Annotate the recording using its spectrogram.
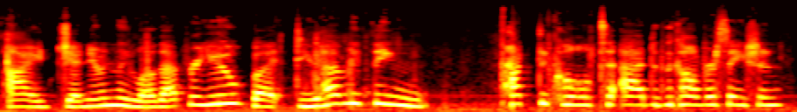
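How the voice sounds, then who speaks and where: High-voiced, bossy teenage debate captain played by a woman. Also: close to an everyday voice. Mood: brisk, sarcastic. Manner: brisk, dry, sarcastic. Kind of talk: amateur radio drama acting. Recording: clear background noise with low rumble.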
